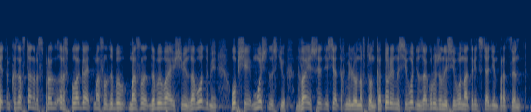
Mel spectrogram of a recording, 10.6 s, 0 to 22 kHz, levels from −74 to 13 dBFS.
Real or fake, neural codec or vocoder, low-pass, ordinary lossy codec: real; none; 5.4 kHz; none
